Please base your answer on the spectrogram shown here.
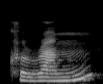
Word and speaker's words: crumb: Now remember, the silent B has a M before it. So we've got thumb, lamb, crumb.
